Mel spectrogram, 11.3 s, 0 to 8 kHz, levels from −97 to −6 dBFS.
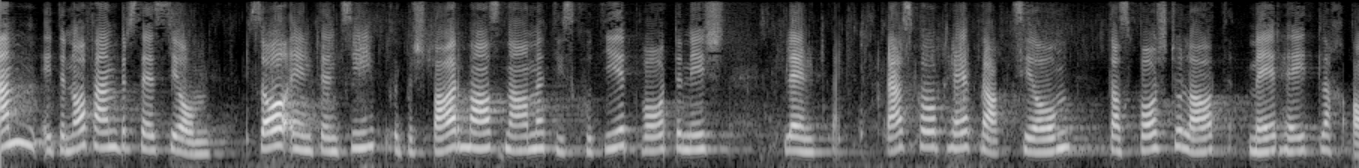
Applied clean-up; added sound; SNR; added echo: neural separator model SepFormer DNS4.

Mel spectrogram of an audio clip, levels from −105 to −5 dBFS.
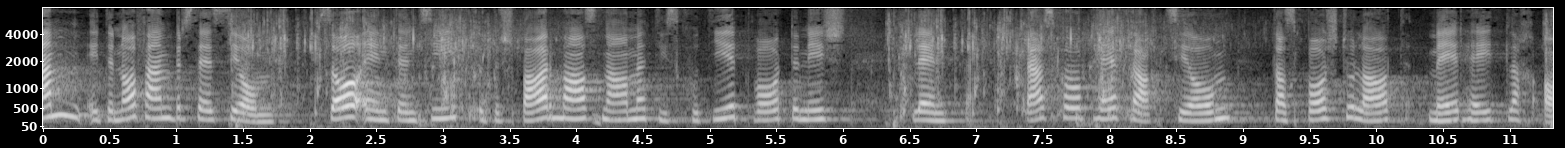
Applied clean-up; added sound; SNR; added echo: none; Splash, splatter; 16 dB; none.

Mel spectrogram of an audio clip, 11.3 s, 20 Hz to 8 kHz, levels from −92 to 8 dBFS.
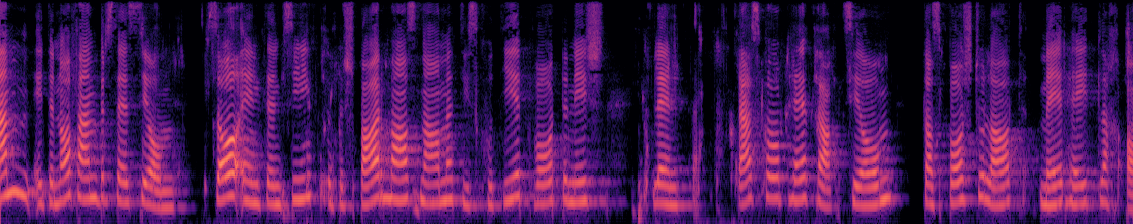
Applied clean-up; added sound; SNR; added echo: neural mask model Resemble Enhance denoiser.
